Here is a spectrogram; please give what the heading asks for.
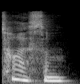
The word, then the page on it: tiresome: British English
